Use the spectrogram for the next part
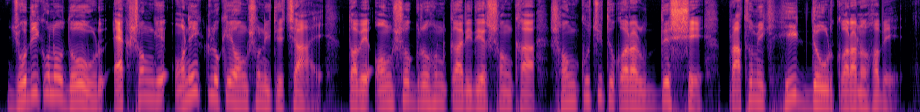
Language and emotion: Bengali, neutral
